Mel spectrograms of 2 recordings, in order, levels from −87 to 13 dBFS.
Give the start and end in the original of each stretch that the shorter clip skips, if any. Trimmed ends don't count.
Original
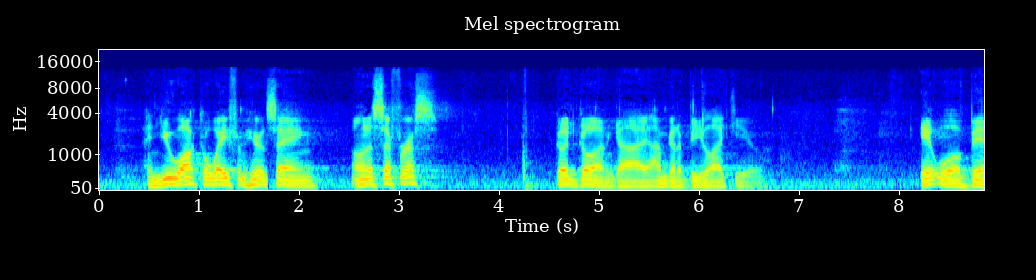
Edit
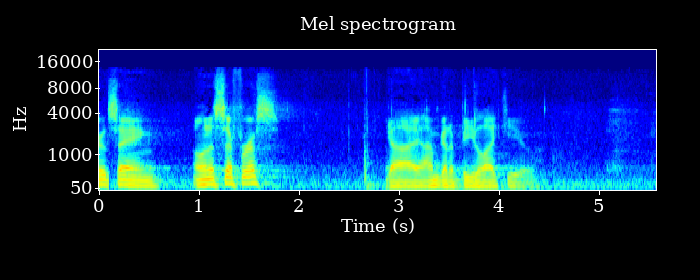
0:04.5-0:05.2

